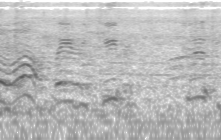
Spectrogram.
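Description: Children's voices talking and calling out in short, high-pitched bits of unclear speech.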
